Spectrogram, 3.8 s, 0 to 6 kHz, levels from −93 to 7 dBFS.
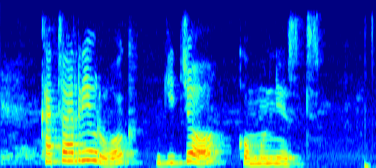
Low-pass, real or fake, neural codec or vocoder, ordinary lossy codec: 5.4 kHz; real; none; none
